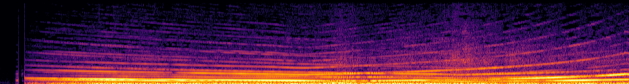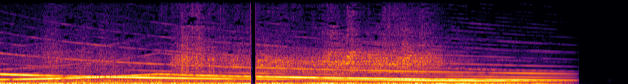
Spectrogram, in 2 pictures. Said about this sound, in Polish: To dźwięk i syren, dźwięki wybuchów, które były uruchomione z urządzeń elektronicznych.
